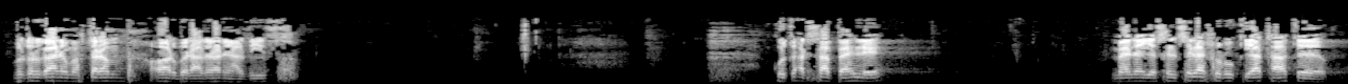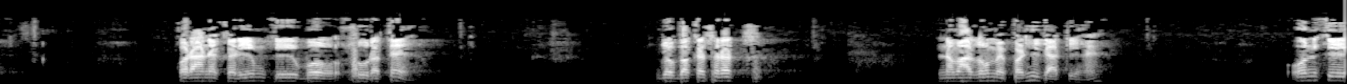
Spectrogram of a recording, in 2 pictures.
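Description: An elderly man speaks calmly in short phrases with pauses between them.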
